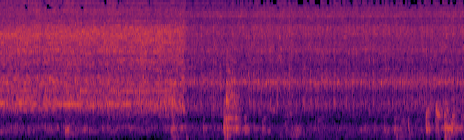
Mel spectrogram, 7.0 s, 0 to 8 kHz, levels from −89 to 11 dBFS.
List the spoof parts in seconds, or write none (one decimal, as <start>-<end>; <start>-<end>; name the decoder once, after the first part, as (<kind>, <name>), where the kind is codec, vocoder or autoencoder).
none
